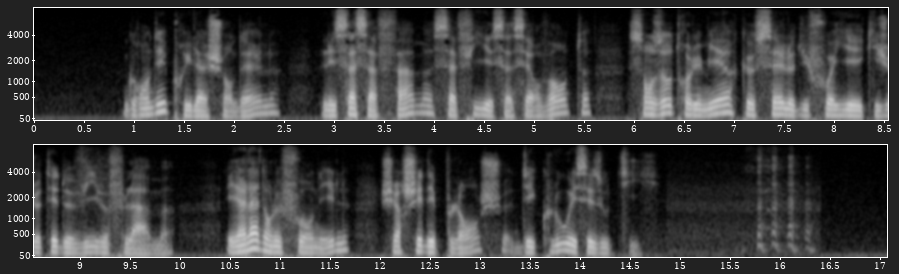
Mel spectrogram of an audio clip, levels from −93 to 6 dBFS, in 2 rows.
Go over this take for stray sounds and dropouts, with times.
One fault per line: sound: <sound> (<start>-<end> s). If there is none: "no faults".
sound: laugh (15.6-16.4 s)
